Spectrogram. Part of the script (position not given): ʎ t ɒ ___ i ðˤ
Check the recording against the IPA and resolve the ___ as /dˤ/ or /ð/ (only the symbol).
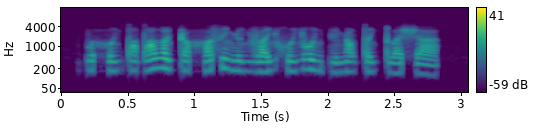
dˤ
